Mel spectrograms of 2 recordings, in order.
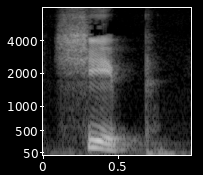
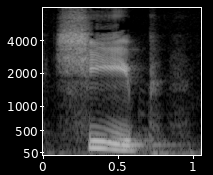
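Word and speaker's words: sheep: خب در رابطه با تلفظ دو تا حرف ای کنار همدیگه که بهش میگیم دابل ای، یعنی دو تا ای، تلفظ این دو تا حرف کنار همدیگه ای کشیده هست. ای کشیده هست. به عنوان مثال شیپ، شیپ. منتها شیپ که با آی هست به معنای کشتی، یک چیزی بین ای کشیده و ای کوتاه هست. اما اگر با دوتا ای باشه شیپ به معنای گوسفند هست.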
